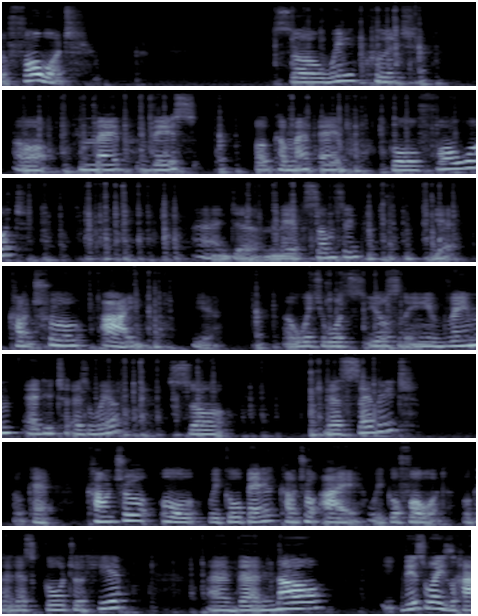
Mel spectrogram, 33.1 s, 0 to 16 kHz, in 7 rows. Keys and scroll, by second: 2.3-15.5 typing, 16.5-22.6 typing, 29.7-31.4 typing.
